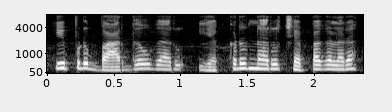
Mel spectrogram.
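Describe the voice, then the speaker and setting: A woman's voice: mid-range voice, fast talker, a little mellow, lightly acted. A woman reading the lines of an educated young woman in a storybook, hesitant and probing, in her own voice. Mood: earnest. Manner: hesitant, mixes English phrases.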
